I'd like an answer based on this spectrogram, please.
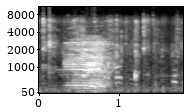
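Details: Water buffalo being herded home after a day of grazing, giving one drawn-out, nasal moo lasting about half a second with strong harmonics, followed by faint voices and rustling.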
